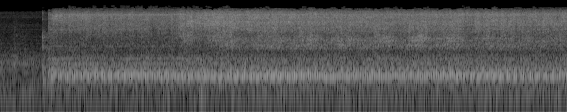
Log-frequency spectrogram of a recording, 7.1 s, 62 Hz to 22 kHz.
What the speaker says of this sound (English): now I've got it sanded up through 400 grit.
